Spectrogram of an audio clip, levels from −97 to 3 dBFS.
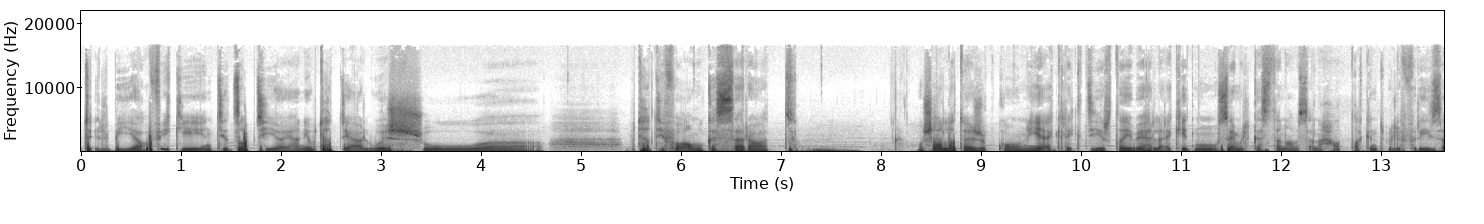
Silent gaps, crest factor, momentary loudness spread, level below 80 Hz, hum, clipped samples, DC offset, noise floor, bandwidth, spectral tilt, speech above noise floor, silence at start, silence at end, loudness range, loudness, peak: none; 22 dB; 13 LU; -44 dBFS; none; under 0.1%; under 0.1%; -49 dBFS; 17 kHz; -5.5 dB/octave; 24 dB; 0.05 s; 0 s; 3 LU; -26 LUFS; -4 dBFS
